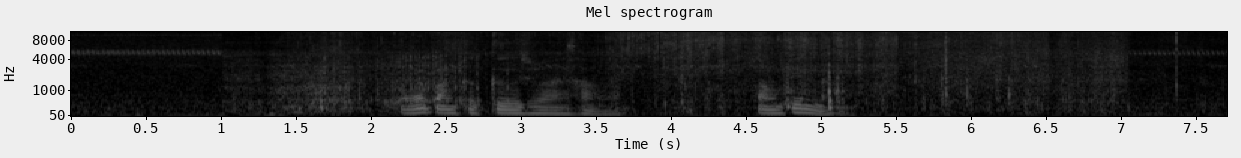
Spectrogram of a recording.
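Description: Gloved hands tap and rustle against a plastic box.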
